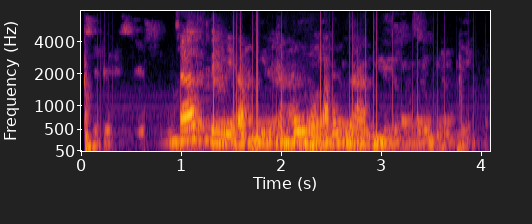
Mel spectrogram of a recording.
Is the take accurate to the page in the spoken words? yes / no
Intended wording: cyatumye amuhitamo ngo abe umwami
yes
